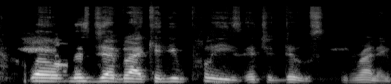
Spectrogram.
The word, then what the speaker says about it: Gette Blaque: here so ma'am Miss jet black man I want y'all to make sure that y'all pronounce her name correctly that's right you know what I'm saying jet black now get back not get black yeah right that's right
